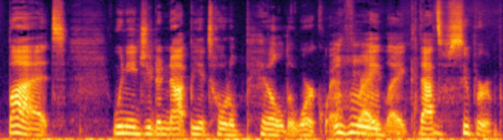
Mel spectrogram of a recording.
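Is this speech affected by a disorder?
No.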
